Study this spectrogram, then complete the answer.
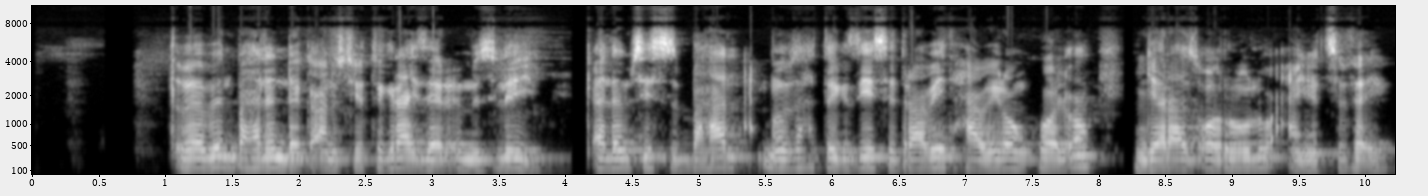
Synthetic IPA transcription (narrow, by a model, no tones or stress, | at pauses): t̪ʼɨβɐβɨnbahlɨnd̪ɐkʼːa̰nust̪ʰjot̪ʰɨɡɾajzɐɾʔḭmɨsliɨjːukʼɐlɐmsiszɨbːaɦalmɐβzaħt̪ʰiɡize̞sɨd̪ɾaβe̞t̪ħawiɾo̞mkʰɨwɐlʕuɨɲd͡ʒɐɾazɨ̰χʼɨɾɨβlṵʕa̰jnɐt̪sɨfɐʔɨ̰jːu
